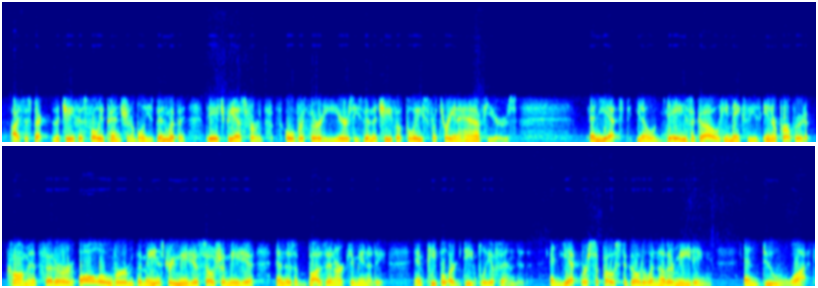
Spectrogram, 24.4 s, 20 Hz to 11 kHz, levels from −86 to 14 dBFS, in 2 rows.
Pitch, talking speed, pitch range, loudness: 105 Hz, 180 wpm, 100-120 Hz, -18 LUFS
